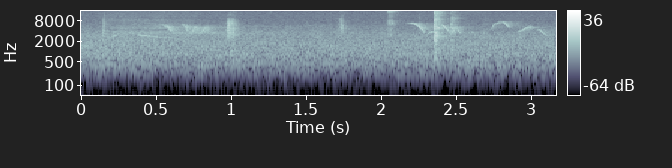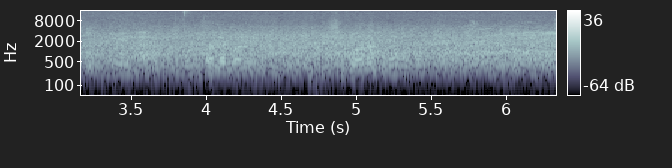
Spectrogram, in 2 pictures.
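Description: Birds chirping in short, high, quickly gliding calls over a steady outdoor hiss, with faint distant voices around the middle.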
